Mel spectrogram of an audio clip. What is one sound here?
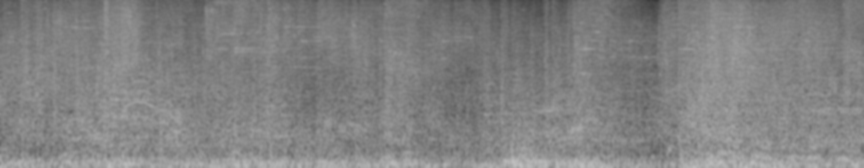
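Spell effects crackle and burst in a fantasy video game battle.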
